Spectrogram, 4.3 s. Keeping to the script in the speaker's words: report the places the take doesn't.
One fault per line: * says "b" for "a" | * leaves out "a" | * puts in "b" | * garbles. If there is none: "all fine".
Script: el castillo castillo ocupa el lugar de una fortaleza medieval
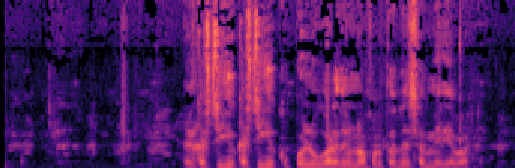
all fine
